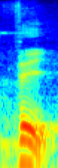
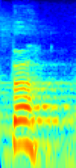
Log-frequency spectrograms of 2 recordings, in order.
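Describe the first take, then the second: First: "the" with an ee vowel, like "thee"; long-e pronunciation. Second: "the" with a short schwa, like "thuh"; schwa pronunciation. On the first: Teacher showing a class the other form, "the" as "thee". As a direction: say "the" as "thee", falling at the end. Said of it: "and how to pronounce". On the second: Teacher showing a class how to pronounce it, "the" as "thuh". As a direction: say "the" as an unstressed "thuh". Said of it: "how to pronounce the". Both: Shown as a demonstration.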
